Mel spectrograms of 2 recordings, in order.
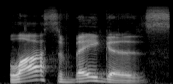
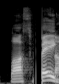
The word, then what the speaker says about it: Las Vegas: got to be, you don't mess up the pronunciation here. This one's called Las Vegas. Yep. Okay. Not Las Vegas.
